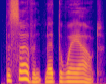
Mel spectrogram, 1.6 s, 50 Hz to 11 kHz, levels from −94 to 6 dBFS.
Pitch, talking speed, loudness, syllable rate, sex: 175 Hz, 225 wpm, -16 LUFS, 5.0 syllables/s, female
